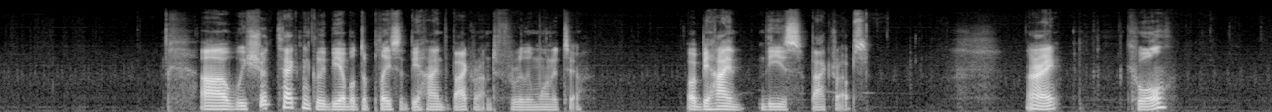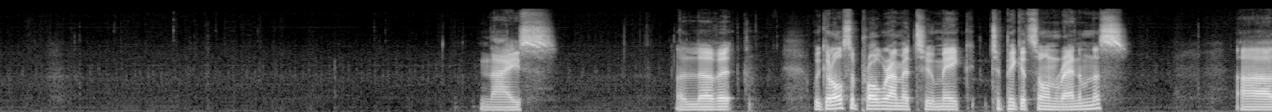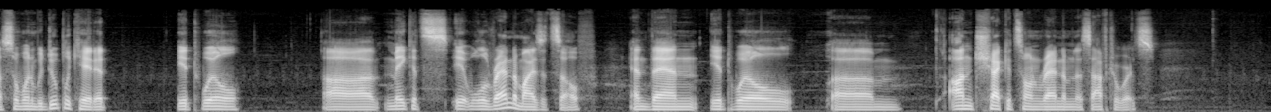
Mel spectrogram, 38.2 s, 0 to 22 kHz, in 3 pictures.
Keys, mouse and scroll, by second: 5.5-6.0 scroll down 5, 6.0 middle click, 9.4-9.8 scroll down 1, 9.8 middle click, 10.8 ctrl+middle click, 10.9 ctrl+d, 12.4-13.7 scroll up 15, 14.7 ctrl+d, 20.1 ctrl+d, 24.5-24.9 scroll down 5, 24.9 middle click, 33.8 middle click, 35.6 middle click, 36.5 ctrl+d, 37.8 middle click.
